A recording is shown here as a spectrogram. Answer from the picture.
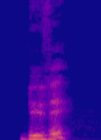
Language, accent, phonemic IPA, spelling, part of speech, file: French, Canada, /by.vɛ/, buvait, verb, LL-Q150 (fra)-buvait.wav
- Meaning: third-person singular imperfect indicative of boire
